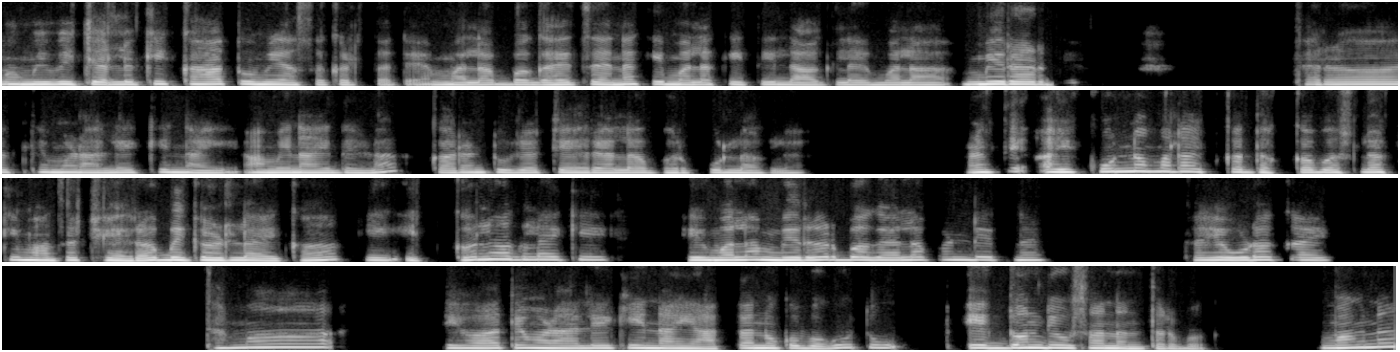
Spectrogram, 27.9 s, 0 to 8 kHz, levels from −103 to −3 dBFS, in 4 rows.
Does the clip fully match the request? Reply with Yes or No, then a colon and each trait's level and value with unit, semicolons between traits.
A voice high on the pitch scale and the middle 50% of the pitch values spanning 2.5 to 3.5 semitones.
Yes: high, 225 Hz; average, 3.0 semitones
